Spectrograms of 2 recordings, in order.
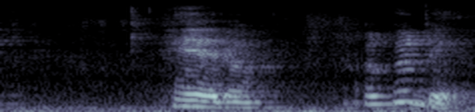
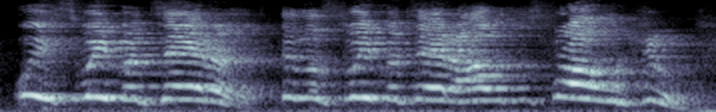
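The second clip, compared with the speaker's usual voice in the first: mock protest shout; 7 semitones higher, 5 dB louder than usual. Narrator scolding the pumpkin pie eater, loud and high. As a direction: shout it at a friend gone astray.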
